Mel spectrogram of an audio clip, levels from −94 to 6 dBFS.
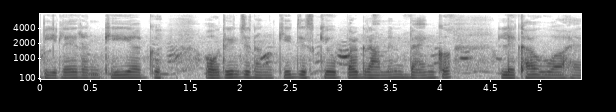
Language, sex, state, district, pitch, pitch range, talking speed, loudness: Hindi, male, Uttar Pradesh, Etah, 130 Hz, 125-135 Hz, 155 wpm, -26 LUFS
